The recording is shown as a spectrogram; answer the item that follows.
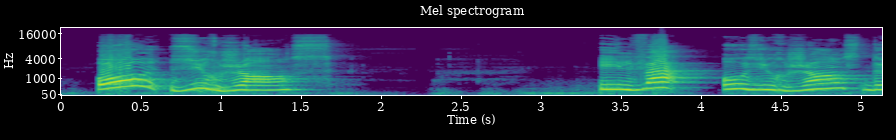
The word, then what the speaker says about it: aux urgences: Y la X suena como S. Aux urgences.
